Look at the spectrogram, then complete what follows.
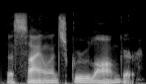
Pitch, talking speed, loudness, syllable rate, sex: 90 Hz, 165 wpm, -18 LUFS, 4.9 syllables/s, male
